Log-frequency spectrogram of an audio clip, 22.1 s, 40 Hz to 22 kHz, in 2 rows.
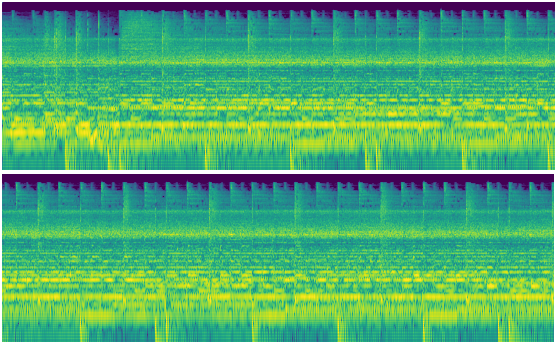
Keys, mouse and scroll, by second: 0.0 click, 0.9 click, 2.0 4, 3.0 click, 4.0 scroll down 2, 4.8 scroll up 2, 5.4 scroll down 2, 7.7-8.9 drag, 9.3-12.5 scroll down 8, 13.6 click.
